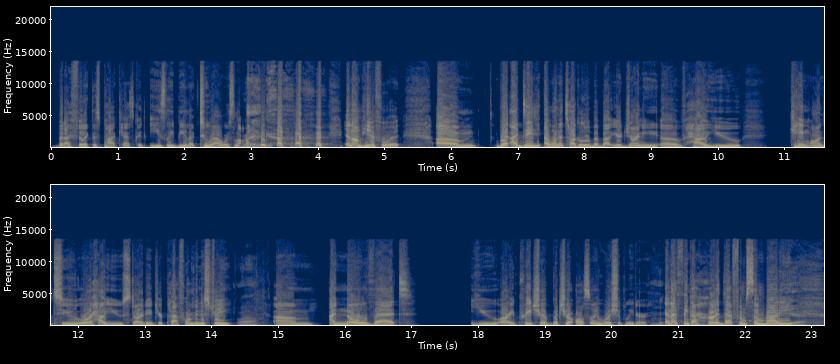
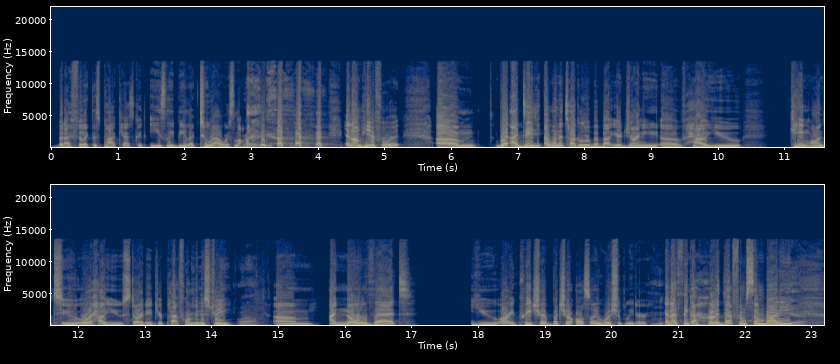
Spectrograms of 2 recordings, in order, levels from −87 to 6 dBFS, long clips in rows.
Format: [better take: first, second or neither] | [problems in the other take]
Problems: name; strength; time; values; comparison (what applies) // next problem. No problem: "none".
neither | distortion; heavy; 7% of the sound clipped; the same in both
